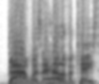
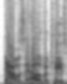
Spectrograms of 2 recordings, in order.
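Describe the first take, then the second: First: Louder, with THAT punched; emphatic repeat. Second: Said in the usual way. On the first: Real, not acted. Breaker repeating praise of the case, louder and emphatic. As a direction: say it again with more punch.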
